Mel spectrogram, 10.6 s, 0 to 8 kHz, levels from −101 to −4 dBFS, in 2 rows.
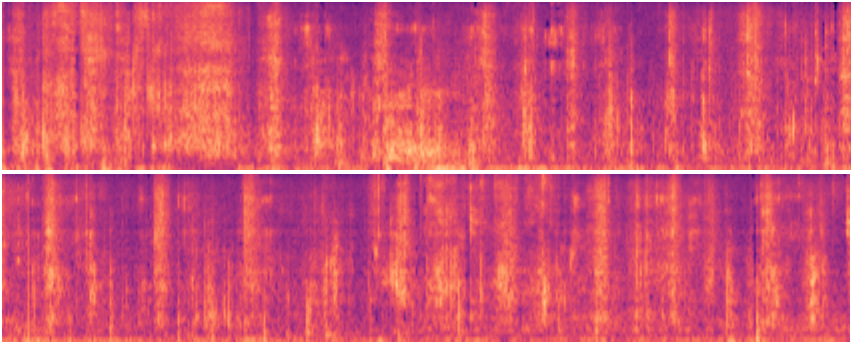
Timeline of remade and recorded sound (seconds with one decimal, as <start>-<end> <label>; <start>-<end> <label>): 0.0-1.8 remade; 1.8-4.2 recorded; 4.2-10.6 remade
